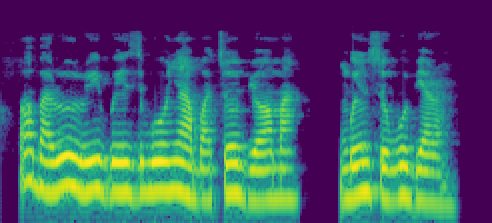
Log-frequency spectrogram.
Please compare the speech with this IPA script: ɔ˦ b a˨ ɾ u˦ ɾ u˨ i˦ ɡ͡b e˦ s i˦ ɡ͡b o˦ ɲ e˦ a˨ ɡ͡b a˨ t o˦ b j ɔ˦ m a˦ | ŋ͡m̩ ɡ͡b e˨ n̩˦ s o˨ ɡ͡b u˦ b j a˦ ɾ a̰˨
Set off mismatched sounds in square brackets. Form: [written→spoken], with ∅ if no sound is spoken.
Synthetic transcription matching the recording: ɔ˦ b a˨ ɾ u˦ ɾ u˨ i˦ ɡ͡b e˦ [s→z] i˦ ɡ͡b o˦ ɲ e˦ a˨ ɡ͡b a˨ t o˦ b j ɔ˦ m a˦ | ŋ͡m̩ ɡ͡b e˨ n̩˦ s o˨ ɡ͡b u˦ b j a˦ ɾ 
